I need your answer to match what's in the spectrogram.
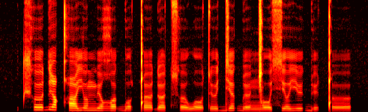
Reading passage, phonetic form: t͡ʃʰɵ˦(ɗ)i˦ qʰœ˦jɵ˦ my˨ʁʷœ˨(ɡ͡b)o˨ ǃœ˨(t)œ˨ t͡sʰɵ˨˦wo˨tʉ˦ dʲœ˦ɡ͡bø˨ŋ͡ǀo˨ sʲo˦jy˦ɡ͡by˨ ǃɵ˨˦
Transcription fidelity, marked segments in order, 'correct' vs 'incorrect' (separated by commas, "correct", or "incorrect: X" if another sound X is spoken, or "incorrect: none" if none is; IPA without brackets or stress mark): correct, correct, incorrect: ɗ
